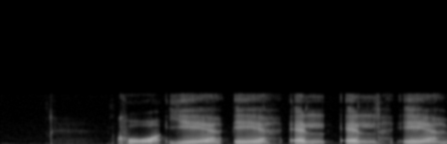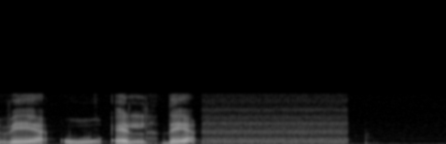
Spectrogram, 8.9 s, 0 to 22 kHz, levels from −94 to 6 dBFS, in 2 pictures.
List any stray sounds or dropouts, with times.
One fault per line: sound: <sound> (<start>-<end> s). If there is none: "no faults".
no faults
